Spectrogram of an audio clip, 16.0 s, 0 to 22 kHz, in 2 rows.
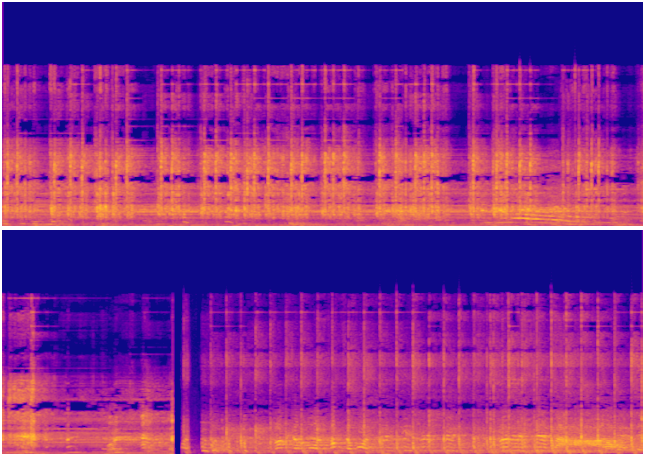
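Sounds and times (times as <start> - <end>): electric typewriter typing: 0.0 - 8.6, 10.6 - 16.0
voices in room: 0.0 - 16.0.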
